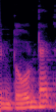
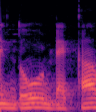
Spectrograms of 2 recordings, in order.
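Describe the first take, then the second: First: Said in the usual way. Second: दो डेका with the final a sounded slowly; correct pronunciation. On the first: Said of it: "दो डेक नहीं बोलेंगे". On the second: Shown as a demonstration. Teacher drills students on दो डेका, slowly. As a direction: stretch it out as दो डेका, ending on a. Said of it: "दो डेका बोलेंगे".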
